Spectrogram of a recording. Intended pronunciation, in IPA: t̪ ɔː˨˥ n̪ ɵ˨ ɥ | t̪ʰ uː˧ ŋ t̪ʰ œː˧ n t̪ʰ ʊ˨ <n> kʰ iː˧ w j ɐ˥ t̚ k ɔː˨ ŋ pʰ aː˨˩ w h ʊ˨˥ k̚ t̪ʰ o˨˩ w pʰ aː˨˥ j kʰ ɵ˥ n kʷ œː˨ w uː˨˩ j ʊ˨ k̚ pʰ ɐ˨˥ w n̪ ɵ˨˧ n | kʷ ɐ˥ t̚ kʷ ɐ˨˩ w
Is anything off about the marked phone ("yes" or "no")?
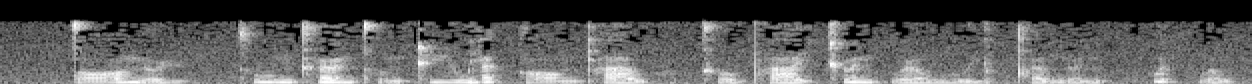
yes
